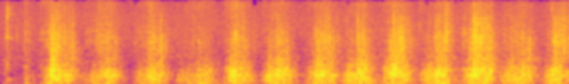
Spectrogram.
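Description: Toy monster truck pushed rapidly back and forth, its paint-wet rubber tyres scraping and rubbing over paper in about three strokes a second.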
